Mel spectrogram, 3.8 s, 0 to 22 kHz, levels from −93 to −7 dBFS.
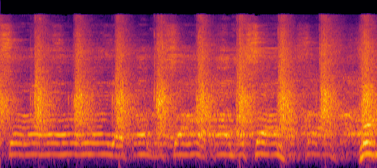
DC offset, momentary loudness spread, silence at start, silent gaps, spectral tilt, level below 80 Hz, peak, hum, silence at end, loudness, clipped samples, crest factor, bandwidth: under 0.1%; 2 LU; 0 s; none; 0.5 dB/octave; -72 dBFS; -2 dBFS; none; 0 s; -19 LUFS; under 0.1%; 18 dB; 16 kHz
